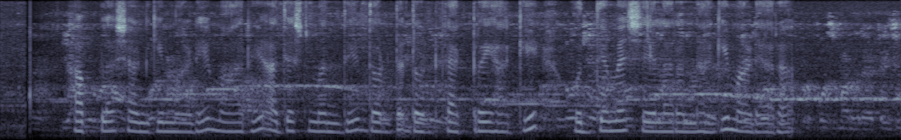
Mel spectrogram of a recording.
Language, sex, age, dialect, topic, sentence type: Kannada, female, 18-24, Dharwad Kannada, banking, statement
